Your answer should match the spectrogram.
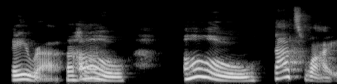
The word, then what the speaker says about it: Feyre: And then you hear it and you're like, oh, it's Feyre.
